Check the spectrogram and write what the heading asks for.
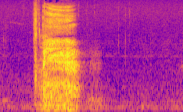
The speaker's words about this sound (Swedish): Gäspar du?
